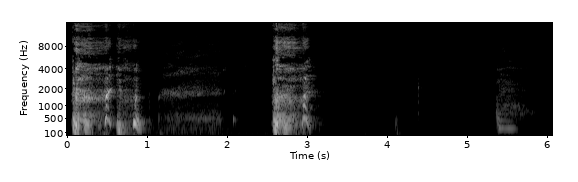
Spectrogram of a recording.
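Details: Coughing fit after an evening run in cold air, a mild asthma attack that began as wheezing: a run of harsh coughs, a faint wheezy breath, another burst, then a short strained breath.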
